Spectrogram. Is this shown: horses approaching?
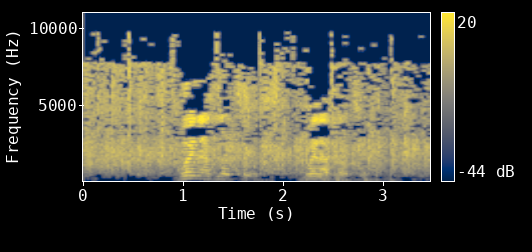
no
